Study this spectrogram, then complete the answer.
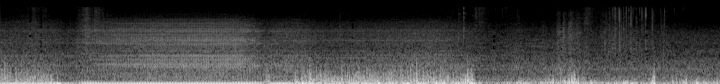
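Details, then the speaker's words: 2016 Carrier unit, about two ton, Copeland scroll compressor at startup: deep steady hum for a few seconds, then an uneven rough rattle as the compressor comes up; sounds off, cause unclear. "oh nice this little carrier just started up but it's uh it has a coping skull but it sounds kind of weird it is a 2016 um two ton i think"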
